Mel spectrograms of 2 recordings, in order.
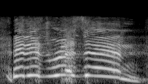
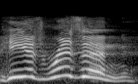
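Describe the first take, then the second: First: Very high, slow, loud shout; even louder voice. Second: High, drawn-out loud greeting. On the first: Greeter turning to the next guy, very loud shout. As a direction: imitate a man hollering his Easter greeting at full volume. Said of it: "in an even a louder voice". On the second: Man greeting the pastor at Easter service, loud voice. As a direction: imitate a man's booming Easter greeting. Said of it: "in a loud voice said". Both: Retold or imitated.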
